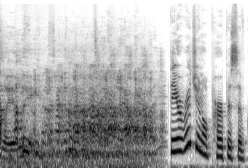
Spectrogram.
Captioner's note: audience laughs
